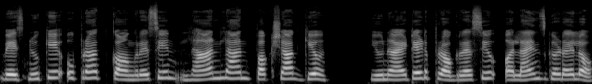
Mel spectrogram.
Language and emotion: Goan Konkani, neutral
